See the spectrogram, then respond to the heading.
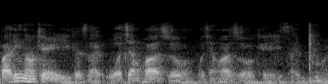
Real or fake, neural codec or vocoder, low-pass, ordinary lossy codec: fake; vocoder, 44.1 kHz, 128 mel bands, Pupu-Vocoder; 7.2 kHz; AAC, 32 kbps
